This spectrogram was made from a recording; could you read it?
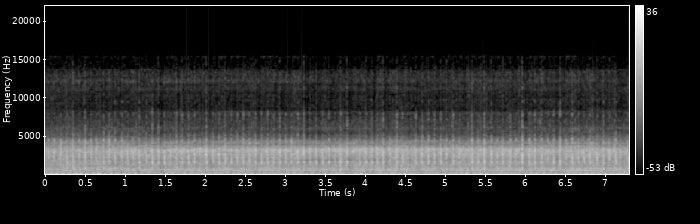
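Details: Honda Scoopy scooter idling with a fast, regular clatter of light knocks from the CVT, owner's klotok-klotok complaint; with the cover off, the knock is judged to come from the front pulley side rather than the rear.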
